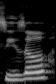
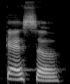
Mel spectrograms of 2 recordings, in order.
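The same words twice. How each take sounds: First: The name is pronounced the English way. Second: The name is pronounced the Persian way. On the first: "In English, it is uh, pronounced as Caesar" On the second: "in Persian, it is pronounced as Caesar"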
